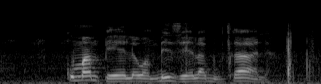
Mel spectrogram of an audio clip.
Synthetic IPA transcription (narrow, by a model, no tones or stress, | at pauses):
kʼumamb̥ʱɛlɔwam̩ɓizɛlaɓuǀaːla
